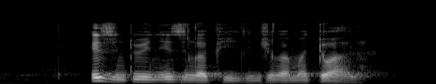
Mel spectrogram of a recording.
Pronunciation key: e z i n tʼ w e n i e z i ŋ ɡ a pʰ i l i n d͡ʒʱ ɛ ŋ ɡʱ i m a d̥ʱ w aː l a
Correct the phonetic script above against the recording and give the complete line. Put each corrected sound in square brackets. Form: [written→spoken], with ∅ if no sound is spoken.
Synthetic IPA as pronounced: e z i n tʼ w e n i e z i ŋ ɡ a pʰ i l i n d͡ʒʱ ɛ ŋ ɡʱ [i→a] m a d̥ʱ w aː l a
